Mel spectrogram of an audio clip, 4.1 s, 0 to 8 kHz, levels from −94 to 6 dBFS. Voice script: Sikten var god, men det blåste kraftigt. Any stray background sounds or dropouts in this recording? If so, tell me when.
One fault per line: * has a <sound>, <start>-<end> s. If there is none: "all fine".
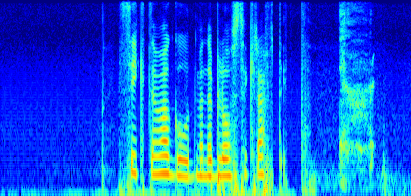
* has a cough, 3.4-3.8 s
